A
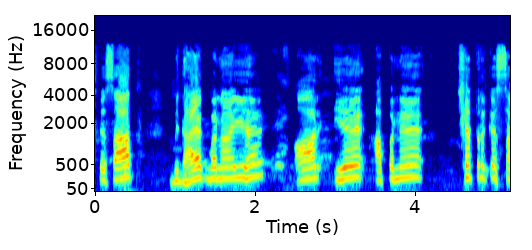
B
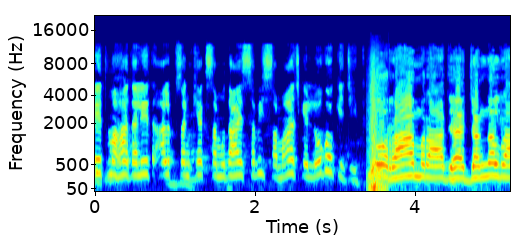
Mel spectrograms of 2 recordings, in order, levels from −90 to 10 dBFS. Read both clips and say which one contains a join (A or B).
B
